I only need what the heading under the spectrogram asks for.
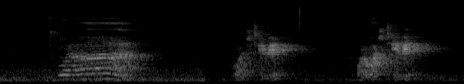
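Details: Talking Congo African grey parrot about four years old indoors: a longer voiced phrase followed by two short, clipped, high-pitched spoken words with brief silences between them.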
